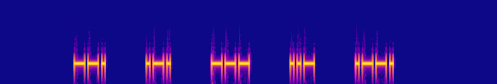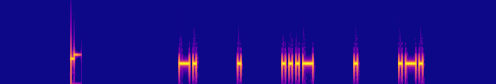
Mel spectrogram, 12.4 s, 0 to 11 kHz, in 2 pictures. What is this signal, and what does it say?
Morse code, heard as a keyed tone, about 28 wpm, spaced as for 13 wpm, 700 Hz. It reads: GROUP NEVER
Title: 4x Character Spacing - Top 300 Words - 28wpm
